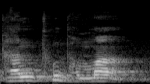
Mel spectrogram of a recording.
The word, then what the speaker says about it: থানথুধম্মা: রাজার নাম ছিল চন্দ্র সুধর্মা, কিন্তু আরাকানিজ ভাষায় এই চন্দ্র সুধর্মা কি এই চন্দ্র সুধর্মাকে আরাকানি ভাষায় বলা হয় কি, উচ্চারণ হচ্ছে থানথুধম্মা। তাই না?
